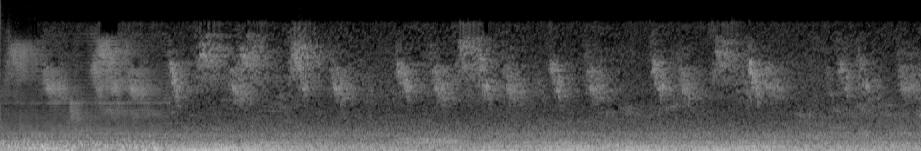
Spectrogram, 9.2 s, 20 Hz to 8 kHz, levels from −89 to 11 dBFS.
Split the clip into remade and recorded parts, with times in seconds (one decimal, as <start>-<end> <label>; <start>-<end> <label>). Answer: 0.0-1.7 remade; 1.7-9.2 recorded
